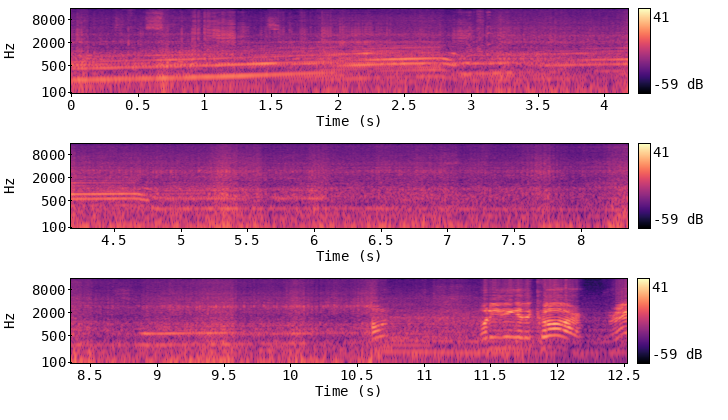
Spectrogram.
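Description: A race car accelerates at full power toward yellow cones, its engine note climbing in repeated rising sweeps as it shifts, with people talking over the engine throughout.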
